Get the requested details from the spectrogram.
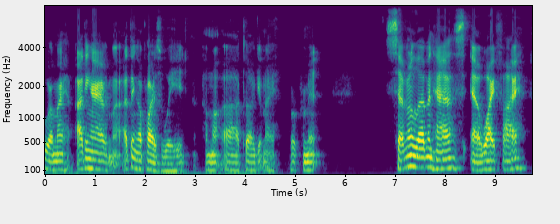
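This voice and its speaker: A fairly low-pitched man speaks at a fairly slow pace with fairly even intonation. His tone is bright and sharp, and the background is quiet. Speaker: video message sender. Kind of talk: personal video message. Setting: indoors, dim room. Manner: halting.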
